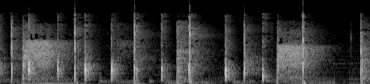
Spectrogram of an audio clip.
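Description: Hands clap in a quick, uneven series of sharp, bright claps, some overlapping, with a brief burst of louder, denser clapping partway through and again near the end. No one speaks.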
